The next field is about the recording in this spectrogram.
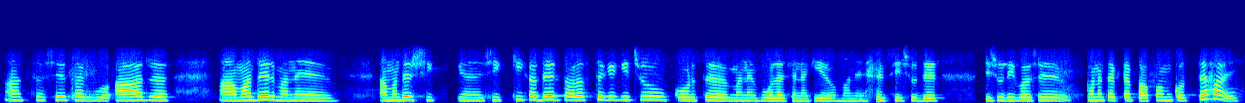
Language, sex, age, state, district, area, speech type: Bengali, female, 30-45, West Bengal, North 24 Parganas, rural, conversation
